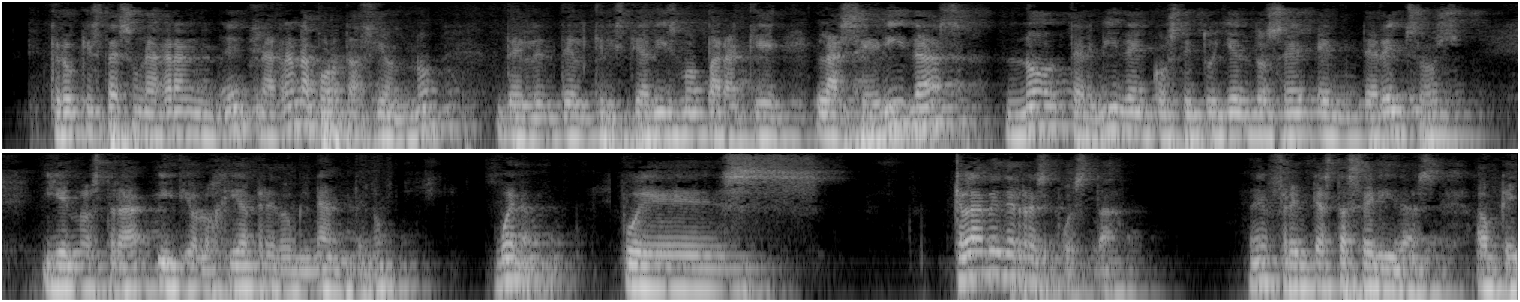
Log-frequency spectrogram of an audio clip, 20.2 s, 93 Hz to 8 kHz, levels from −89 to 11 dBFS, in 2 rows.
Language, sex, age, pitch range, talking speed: Spanish, male, 40-59, 115-135 Hz, 115 wpm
